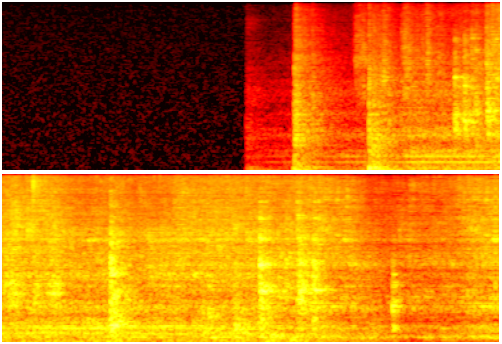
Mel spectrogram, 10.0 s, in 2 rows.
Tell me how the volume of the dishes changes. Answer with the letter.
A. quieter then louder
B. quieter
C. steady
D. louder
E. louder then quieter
D.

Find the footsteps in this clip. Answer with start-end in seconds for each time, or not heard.
not heard.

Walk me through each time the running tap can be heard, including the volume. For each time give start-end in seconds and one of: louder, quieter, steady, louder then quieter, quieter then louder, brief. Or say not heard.
4.8-9.9 quieter.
